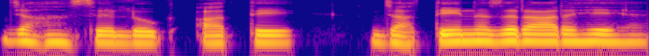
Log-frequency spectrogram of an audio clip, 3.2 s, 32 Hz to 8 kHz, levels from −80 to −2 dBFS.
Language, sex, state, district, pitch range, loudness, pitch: Hindi, male, Himachal Pradesh, Shimla, 125-140 Hz, -17 LUFS, 130 Hz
